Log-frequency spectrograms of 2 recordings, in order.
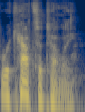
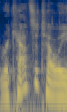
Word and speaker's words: Rkatsiteli: speakers saying the word it does sound like there's an R at the beginning though it's very lightly pronounced as well as slightly rolled so something like ricotta telly and that's the pronunciation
